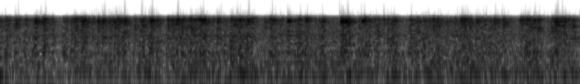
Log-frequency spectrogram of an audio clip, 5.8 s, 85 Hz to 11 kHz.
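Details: Rebuilt L88 427 Chevy big-block, hydraulic roller cam, 9.6:1 aluminum heads for 91-octane pump gas, timing set at 36°: deep, even rumble holding steady, no knocks, ticks or misses; running clean, sounds like an original L88.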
